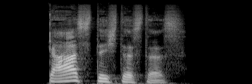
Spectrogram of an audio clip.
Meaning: strong/mixed nominative/accusative neuter singular superlative degree of gasdicht
- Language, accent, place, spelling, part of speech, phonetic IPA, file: German, Germany, Berlin, gasdichtestes, adjective, [ˈɡaːsˌdɪçtəstəs], De-gasdichtestes.ogg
